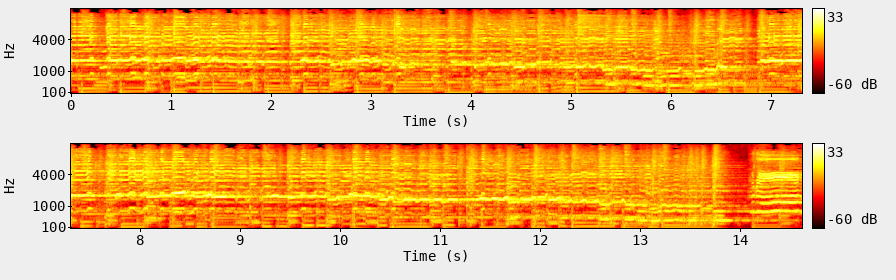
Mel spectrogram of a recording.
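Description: Instrumental Bulgarian folk dance music for a horo: a high, ornamented melody over a steady, quick beat of about three strokes a second.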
